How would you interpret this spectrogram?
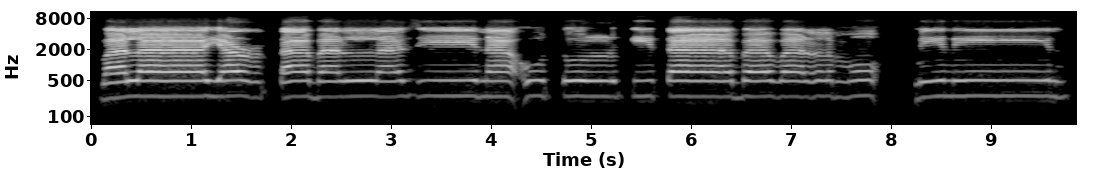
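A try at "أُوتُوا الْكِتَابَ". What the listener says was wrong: Perhatikan panjang pendeknya. Ulangnya kepanjangan. Kemudian tadi utul U-nya mad. U-nya mad ya, 2 harakat. Wala yartabal ladzina utul kitab. U-nya mad.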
